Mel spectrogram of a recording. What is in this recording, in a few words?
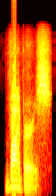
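"vivers", American English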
